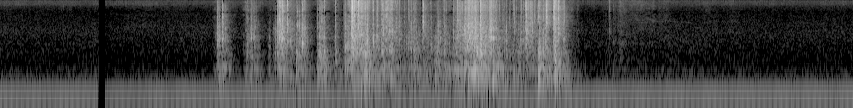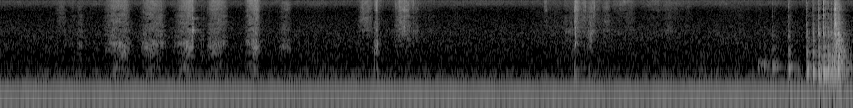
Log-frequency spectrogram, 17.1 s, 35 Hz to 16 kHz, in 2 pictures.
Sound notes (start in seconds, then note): 2.2 shuffling; 9.7 sawing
